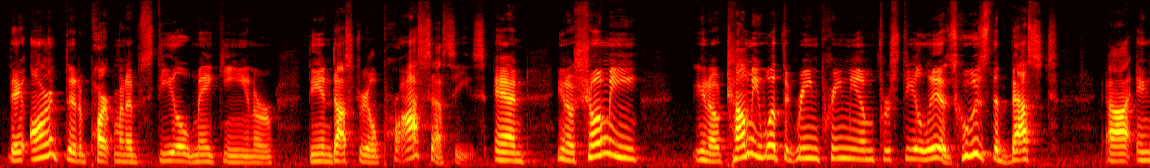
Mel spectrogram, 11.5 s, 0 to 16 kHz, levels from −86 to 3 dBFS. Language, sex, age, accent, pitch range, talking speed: English, male, 50-69, American, 145-200 Hz, 170 wpm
